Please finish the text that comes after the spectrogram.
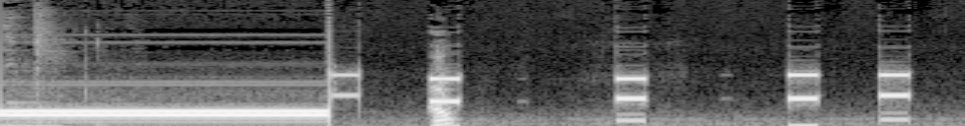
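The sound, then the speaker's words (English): A steady dial tone cuts off, followed by a series of short, evenly spaced keypad beeps, each a distinct two-tone chirp, loud with quiet gaps between them, as a phone number is dialled to call Corby Davidson. “Let's give somebody a call here, shall we?”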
